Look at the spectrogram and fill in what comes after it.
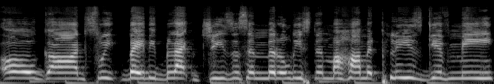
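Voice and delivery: high, put-on tearful voice, fake crying. Speaker acts out himself at the computer praying, mock crying. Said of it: "That's why I'm on the computer crying".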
